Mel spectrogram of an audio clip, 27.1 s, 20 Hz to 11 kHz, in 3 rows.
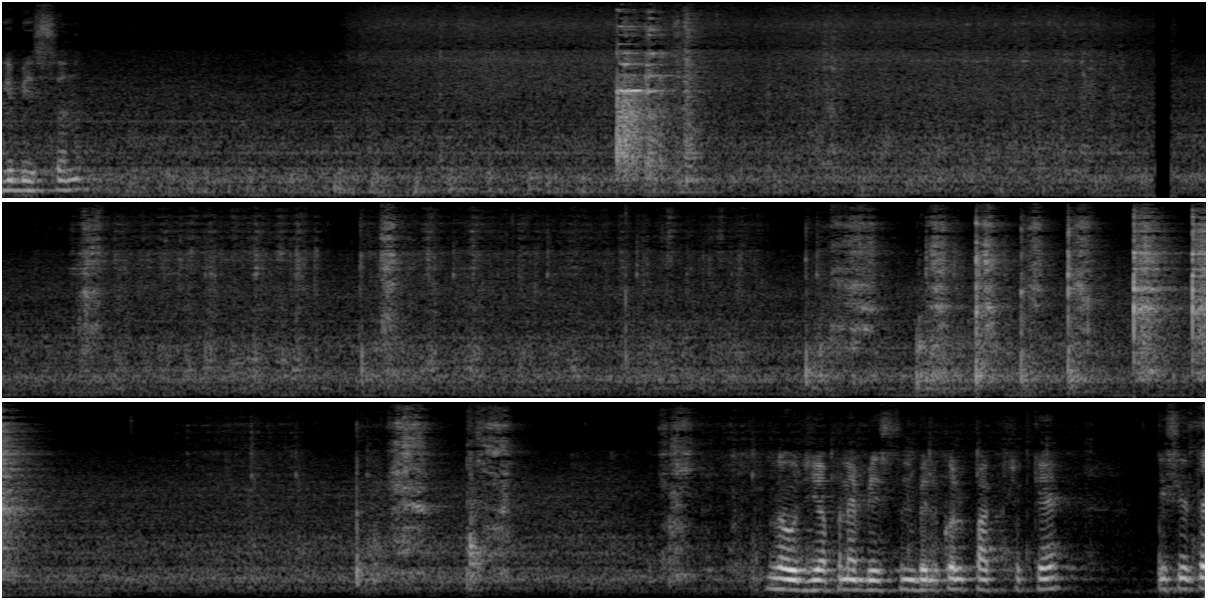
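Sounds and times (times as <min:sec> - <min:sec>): spoon scraping pan: 0:09.5 - 0:18.4, 0:19.4 - 0:27.0.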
